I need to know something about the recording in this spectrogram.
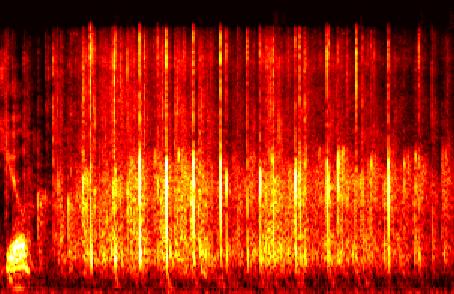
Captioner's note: audience clapping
